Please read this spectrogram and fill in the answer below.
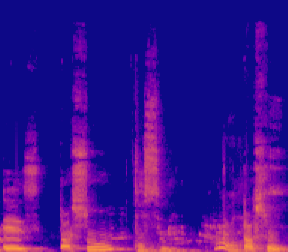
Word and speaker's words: Tosu: Am I pronouncing your name correctly? My name is Tosu.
